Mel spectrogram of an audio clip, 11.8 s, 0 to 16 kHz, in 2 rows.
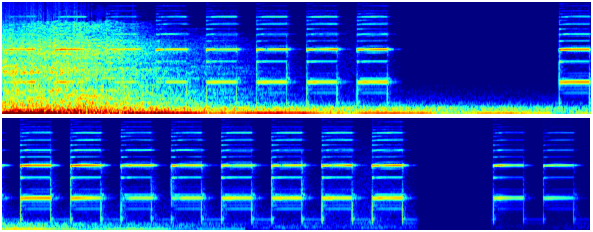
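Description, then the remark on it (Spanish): An alarm clock that routinely wakes someone in a bedroom at 6:30 in the morning rings in rapid, evenly spaced electronic beeps, loud, starting over a heavy rumbling crash that fades, then pausing briefly before beeping again. “Y justo cuando este reclamo autoritario se dio lugar, la alarma que rutinariamente despierta Sandu a las 6:30 de la mañana suena con similar autoridad.”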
